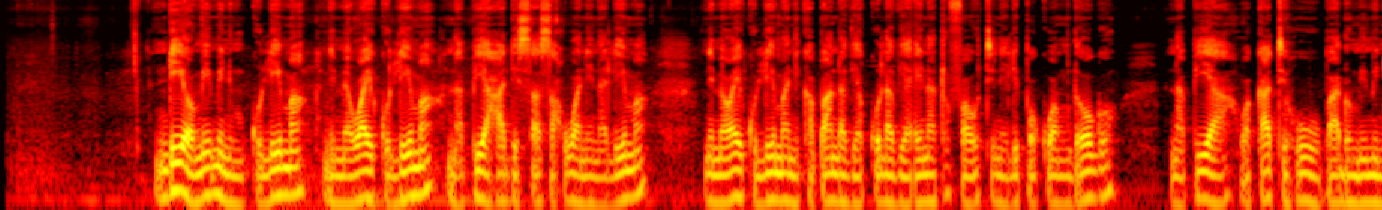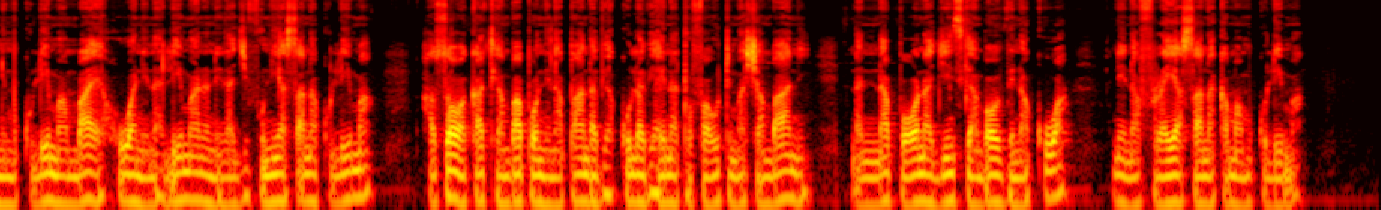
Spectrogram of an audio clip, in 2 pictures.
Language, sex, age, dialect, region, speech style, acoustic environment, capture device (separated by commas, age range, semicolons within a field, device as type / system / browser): Swahili, male, 25-34, Kenya - Nairobi Sheng-influenced, Kenya, happy, people talking, mobile / Linux / Chrome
